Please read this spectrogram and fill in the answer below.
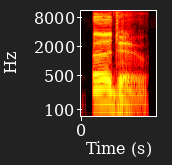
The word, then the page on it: Urdu: British English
